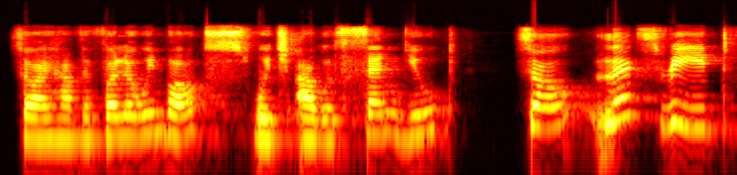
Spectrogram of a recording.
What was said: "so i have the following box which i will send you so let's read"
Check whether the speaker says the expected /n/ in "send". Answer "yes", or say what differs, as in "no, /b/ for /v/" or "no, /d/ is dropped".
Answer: yes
